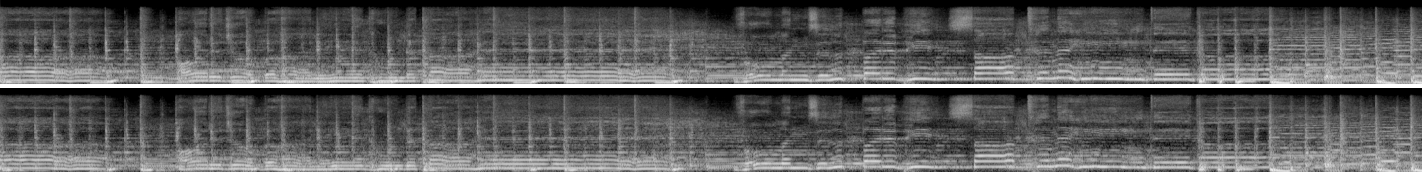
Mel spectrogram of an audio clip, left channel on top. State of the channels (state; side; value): normal; both; correlation 0.62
